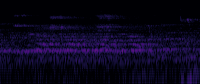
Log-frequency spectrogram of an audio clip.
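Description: A young woman shouts loudly in an echoing hall.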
